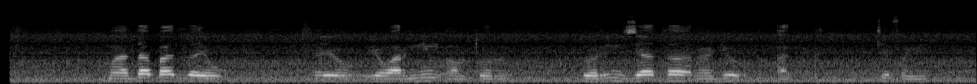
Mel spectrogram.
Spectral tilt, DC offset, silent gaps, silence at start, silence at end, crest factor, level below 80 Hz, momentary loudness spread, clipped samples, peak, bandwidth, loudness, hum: -6.5 dB/octave; under 0.1%; none; 0.1 s; 0 s; 20 dB; -60 dBFS; 19 LU; under 0.1%; -6 dBFS; 8.4 kHz; -25 LUFS; none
